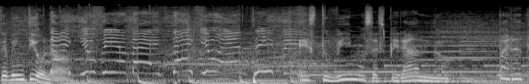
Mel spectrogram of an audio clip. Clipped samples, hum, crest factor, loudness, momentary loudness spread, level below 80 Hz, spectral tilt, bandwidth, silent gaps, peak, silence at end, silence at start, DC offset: under 0.1%; none; 14 dB; -18 LUFS; 6 LU; -30 dBFS; -4.5 dB/octave; 18 kHz; none; -4 dBFS; 0 s; 0 s; under 0.1%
